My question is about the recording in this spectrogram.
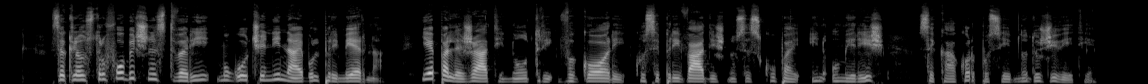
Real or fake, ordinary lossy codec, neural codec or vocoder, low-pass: real; none; none; none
